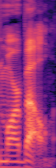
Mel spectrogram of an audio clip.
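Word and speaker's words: Mar-Vell: would be playing Captain Marvel and I'm gonna call him marvel just to differentiate him from Captain Marvel brie Larson Captain Marvel which is spelled ma R - ve ll there it is on the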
